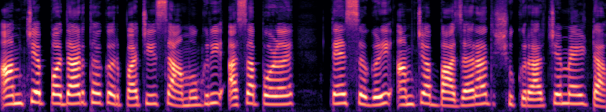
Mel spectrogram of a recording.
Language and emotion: Goan Konkani, neutral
